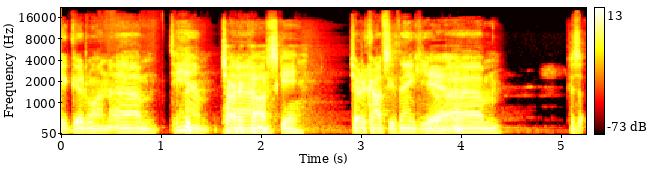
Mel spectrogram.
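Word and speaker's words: Tartakovsky: going to do the noncanon Clone Wars by Dratowski or I'm mispronouncing his name just to mess with us like that like a big curveball. That's that would be a good one. Um, damn. Tardikovski.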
